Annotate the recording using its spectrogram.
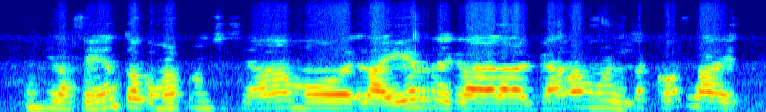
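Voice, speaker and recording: Fairly slow, flat, monotone speech from a woman with a fairly high pitch and hardly any pauses. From Puerto Rico. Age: young. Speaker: student podcast host. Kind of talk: casual discussion; reading aloud.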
